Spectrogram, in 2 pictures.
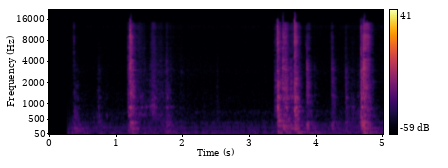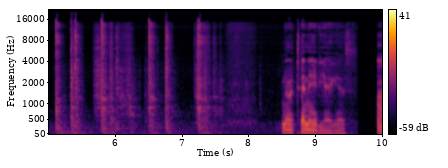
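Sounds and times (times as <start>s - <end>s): hardware clicks and knocks: 3.4s - 7.7s.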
